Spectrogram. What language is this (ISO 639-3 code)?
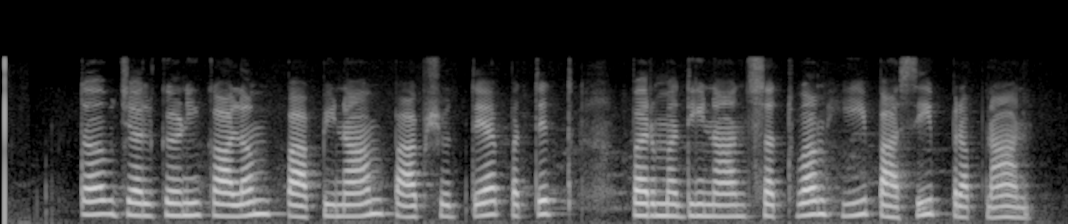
san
